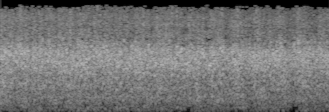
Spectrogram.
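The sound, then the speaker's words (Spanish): Steady audience applause for two people present in the room, many hands clapping in a dense, continuous wash at an even loudness for about four seconds, with no voices heard over it. “Denles un aplauso, ahí están los dos.”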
